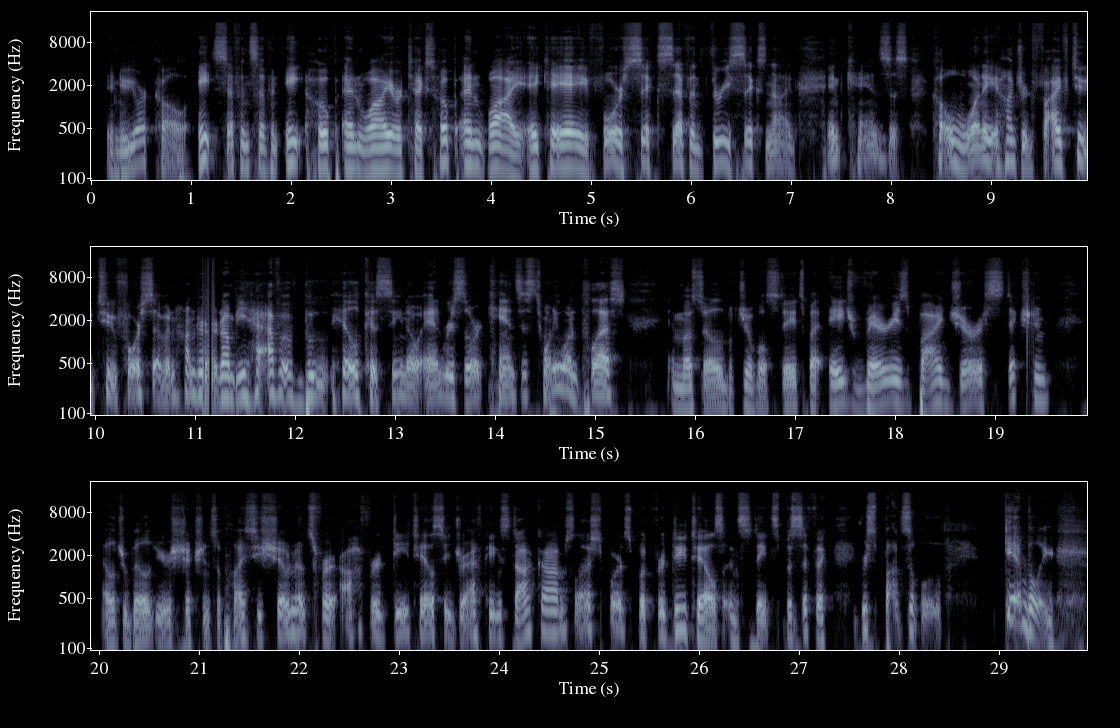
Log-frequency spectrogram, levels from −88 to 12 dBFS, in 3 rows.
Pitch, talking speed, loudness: 170 Hz, 110 wpm, -30 LUFS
